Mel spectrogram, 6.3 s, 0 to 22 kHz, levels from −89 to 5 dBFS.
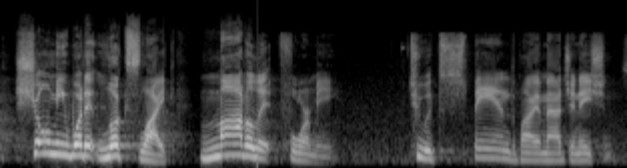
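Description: At 2.56 s the speech turns duller and stays that way to the end. Nothing remains above 10.3 kHz, the level drops by about 5 dB, and a faint new background noise appears. There is no gap. The likely cause is an input switched to a poorer device.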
